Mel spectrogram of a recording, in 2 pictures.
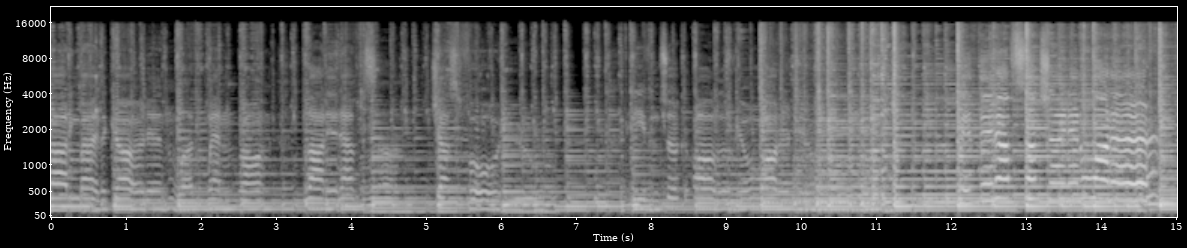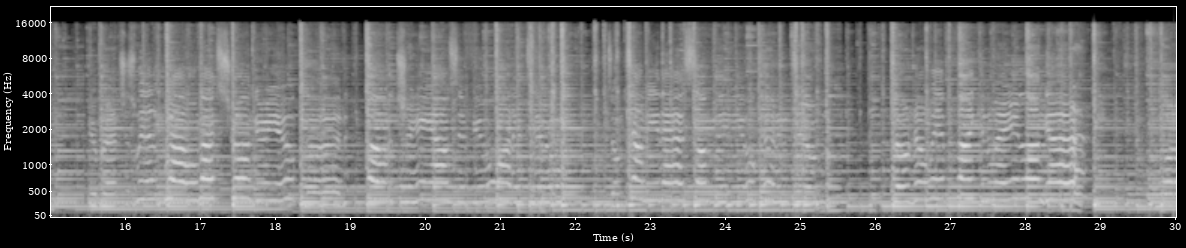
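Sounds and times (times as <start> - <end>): acoustic guitar strumming: 0.0 - 30.0
man singing: 0.0 - 30.0.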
